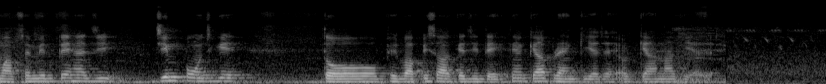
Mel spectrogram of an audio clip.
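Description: A young man speaks with animation close to a phone microphone.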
